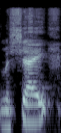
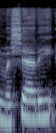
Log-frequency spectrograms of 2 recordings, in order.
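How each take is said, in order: First: The surname is said in a shorter form. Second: The surname sounds like the word machete. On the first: This is the name's actual pronunciation. The speaker calls it right. "I said it's Mache" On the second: This is how most people say the name. The speaker calls it wrong. "most people say Shelly Machete"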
